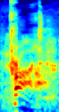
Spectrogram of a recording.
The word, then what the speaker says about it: prot: Prot. I like the prot, it rhymes with trot, like Trotsky, okay?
